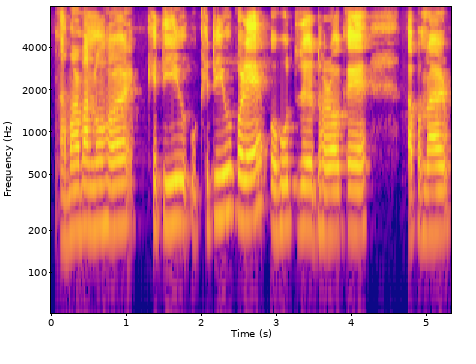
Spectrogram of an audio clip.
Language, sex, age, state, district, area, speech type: Assamese, female, 60+, Assam, Udalguri, rural, spontaneous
